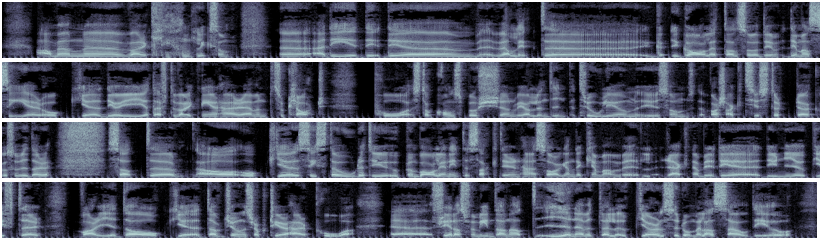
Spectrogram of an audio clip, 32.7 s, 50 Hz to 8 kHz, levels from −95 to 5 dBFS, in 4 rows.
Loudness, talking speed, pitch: -19 LUFS, 155 wpm, 110 Hz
